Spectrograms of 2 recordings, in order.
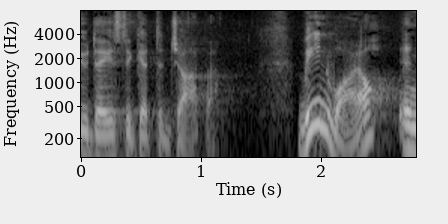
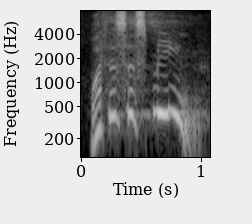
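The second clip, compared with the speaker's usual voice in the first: high-pitched puzzled question; mock bewilderment, pitched very high; acted perplexity. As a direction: ask it in baffled disbelief, voice way up. Voicing Peter's perplexity at the vision.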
